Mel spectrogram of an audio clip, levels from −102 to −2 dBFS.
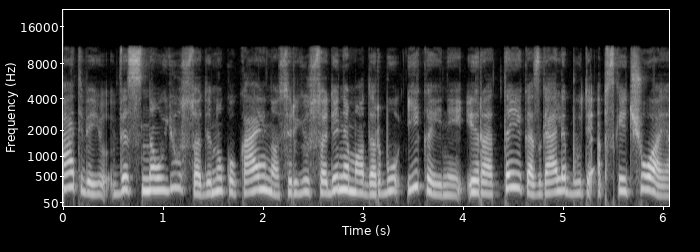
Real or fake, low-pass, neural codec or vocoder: real; 10.8 kHz; none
